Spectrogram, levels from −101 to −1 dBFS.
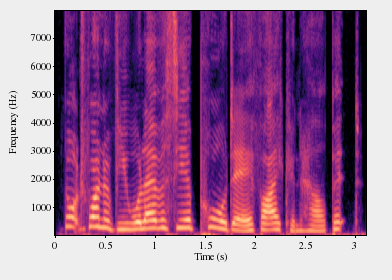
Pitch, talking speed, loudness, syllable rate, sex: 240 Hz, 290 wpm, -17 LUFS, 5.9 syllables/s, female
